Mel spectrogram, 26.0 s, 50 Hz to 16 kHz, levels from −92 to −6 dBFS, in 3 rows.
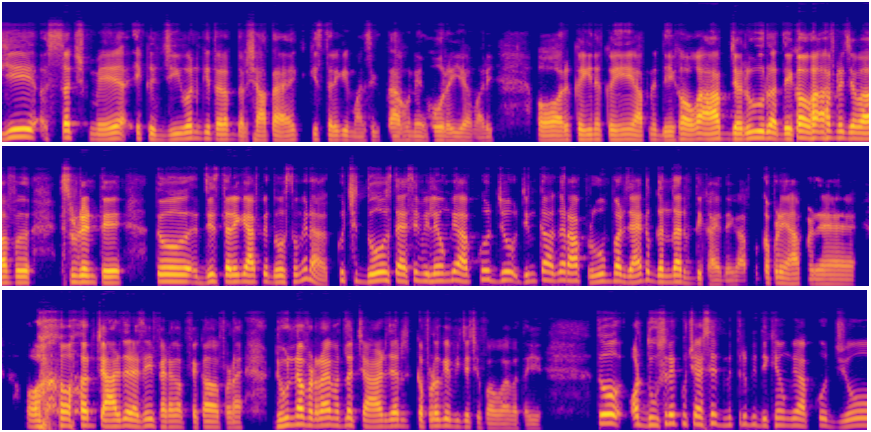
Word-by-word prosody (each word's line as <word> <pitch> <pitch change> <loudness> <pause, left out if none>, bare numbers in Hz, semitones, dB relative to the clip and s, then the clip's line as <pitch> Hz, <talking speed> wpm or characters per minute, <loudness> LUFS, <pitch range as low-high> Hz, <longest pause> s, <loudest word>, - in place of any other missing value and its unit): ये 195 +5 +4
सच 180 0 +1
में 130 -1 -5
एक 150 +1 -1
जीवन 145 +6 -1
की 155 - -4
तरफ 130 -2 -1
दर्शाता 110 +1 -2
है 115 +3 -5
कि 125 - -36
किस 135 - -11
तरह 115 - -3
की 120 0 -6
मानसिकता 105 +2 -7
उन्हें 105 0 -10
हो 115 - -1
रही 100 -1 -6
है 100 - -5
हमारी। 95 +1 -12 0.5
और 115 +1 +1
कहीं 125 -1 0
न 130 - -4
कहीं 125 +1 -2
आपने 125 +2 -3
देखा 115 +3 -3
होगा 135 +3 +4
आप 150 -1 +3
ज़रूर 155 +3 +4
देखा 140 +5 +7
होगा 165 0 +8
आपने 170 +1 +3
जब 155 -1 +1
आप 145 0 +6 0.5
स्टूडेंट 165 -1 +4
थे। 150 0 +6 0.4
तो 180 -2 +4
जिस 180 0 -1
तरह 175 0 +6
के 180 - +3
आपके 170 +2 +2
दोस्त 165 +1 -4
होंगे 225 +8 -7
ना 225 - -4
कुछ 210 -1 -6
दोस्त 200 0 +2
ऐसे 190 +3 +1
मिले 190 0 -3
होंगे 195 +2 -4
आपको 235 +7 -6
जो 215 -1 -1
जिनका 190 +5 -4
अगर 210 +1 -2
आप 195 0 +2
रूम 180 +3 -5
पर 190 -2 +2
जाएँ 165 +2 +1
तो 220 - -5
गंदा 170 +1 +2
र 160 - -3
दिखाई 110 -5 -6
देगा। 105 +1 -11
आपको 105 - -13
कपड़े 145 0 -2
यहाँ 125 0 -1
पड़े 120 0 -5
हैं 120 -1 -6 0.5
और 180 +3 +3
चार्जर 160 +2 +5
ऐसे 160 +1 -1
ही 175 - -1
फेंटा 145 -2 -3
फेंका 140 +1 -2
व - - -2
पड़ा 130 +1 -6
है। 135 - -10 0.3
ढूँढ़ना 190 +5 +4
पड़ 185 -2 0
रहा 185 - +4
है 190 - +2
मतलब 185 +1 -2
चार्जर 155 +3 0
कपड़ों 165 0 -2
के 175 - -1
पीछे 155 -1 -8
छुपा 125 -4 -12
हुआ 110 0 -9
है - - -11
बताइए। 105 0 -15 0.6
तो 470 +1 +7 0.2
और 205 - +2
दूसरे 195 +5 -2
कुछ 230 -1 -9
ऐसे 215 +3 -1
मित्र 200 +3 -14
भी 205 0 -16
दिखे 185 0 -9
होंगे 180 -1 -10
आपको 165 +2 -6 0.2
जो 165 +3 -8
160 Hz, 230 wpm, -22 LUFS, 130-180 Hz, 0.6 s, होगा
